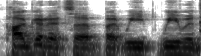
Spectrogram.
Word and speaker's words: Podgorica: I just told you it's pronounced Podgorica, but we would spell it like Podgorica.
